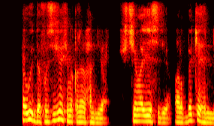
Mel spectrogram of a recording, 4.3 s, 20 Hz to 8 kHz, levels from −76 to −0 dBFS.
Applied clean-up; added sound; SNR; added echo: none; none; none; none.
